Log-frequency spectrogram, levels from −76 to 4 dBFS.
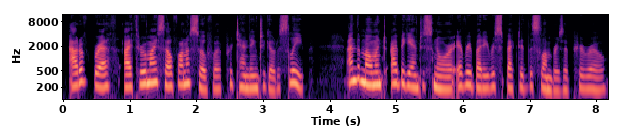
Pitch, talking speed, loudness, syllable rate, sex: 210 Hz, 200 wpm, -20 LUFS, 5.8 syllables/s, female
